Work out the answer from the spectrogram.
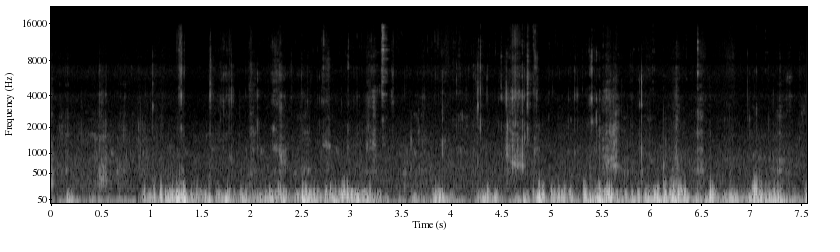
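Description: Close-miked mouth sounds of people eating: chewing and crunching with wet clicks and smacks, a few sharper crunchy bites standing out, over a heavy, uneven low rumble.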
